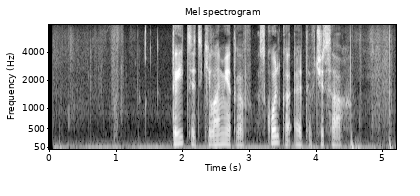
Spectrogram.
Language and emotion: Russian, neutral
